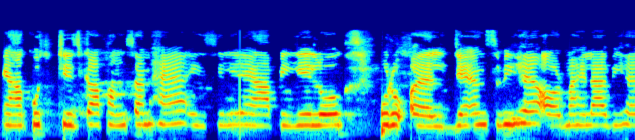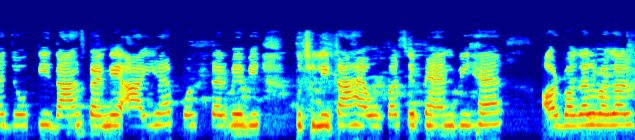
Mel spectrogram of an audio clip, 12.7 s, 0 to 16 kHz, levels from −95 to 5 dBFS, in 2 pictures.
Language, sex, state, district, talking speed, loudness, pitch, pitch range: Hindi, female, Bihar, Vaishali, 185 wpm, -15 LUFS, 280 Hz, 275-290 Hz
